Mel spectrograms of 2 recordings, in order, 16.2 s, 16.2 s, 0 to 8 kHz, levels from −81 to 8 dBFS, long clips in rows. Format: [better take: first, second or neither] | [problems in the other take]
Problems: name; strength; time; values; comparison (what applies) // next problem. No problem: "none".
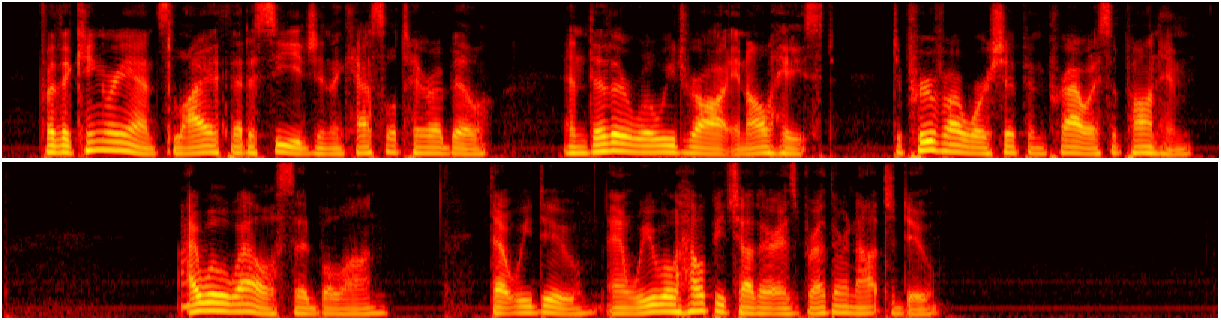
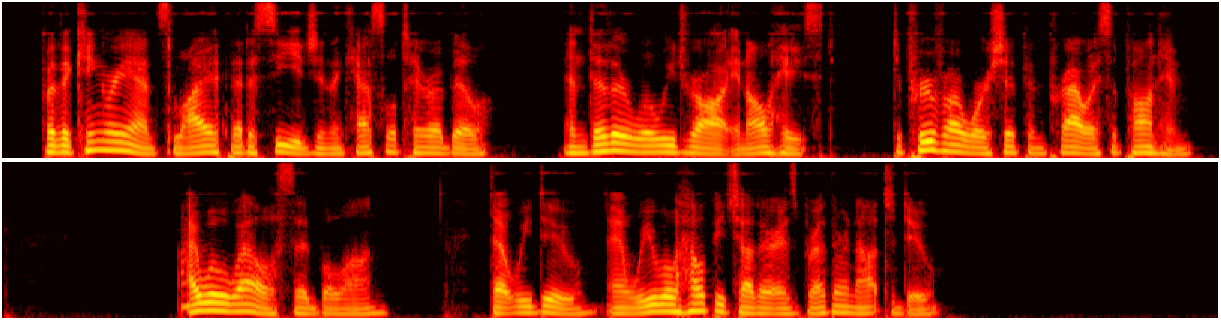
first | noise reduction (neural mask model DeepFilterNet 3)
